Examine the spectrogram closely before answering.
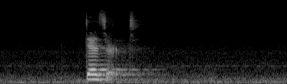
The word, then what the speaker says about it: desert: Desert. This means a hot, dry place. But if I put the primary stress on the second syllable, it is dessert, which means a sweet dish served after dinner.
